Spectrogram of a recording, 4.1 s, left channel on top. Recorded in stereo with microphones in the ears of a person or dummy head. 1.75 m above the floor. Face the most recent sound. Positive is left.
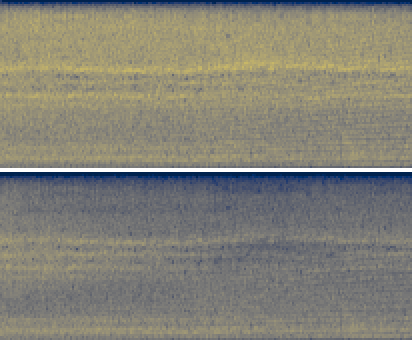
turn(degrees=70)  # may be behind; listen again after turning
